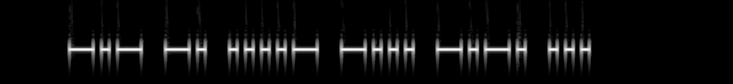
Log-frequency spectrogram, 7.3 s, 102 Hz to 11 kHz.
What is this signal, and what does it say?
Morse code, heard as a keyed tone, about 15 wpm, 700 Hz. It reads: KN4BCS
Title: USA Call Signs - 6 Characters - Repeated 2x - 15wpm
